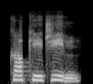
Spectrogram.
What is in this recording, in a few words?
"cockatiel", Indian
